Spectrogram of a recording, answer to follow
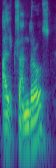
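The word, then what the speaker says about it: Αλέξανδρος: En adición al nombre de este famoso monarca, que por cierto en griego se pronuncia Alexandros, también encontramos antígonos, dositeos,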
